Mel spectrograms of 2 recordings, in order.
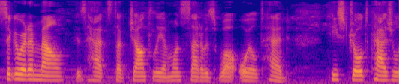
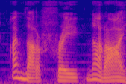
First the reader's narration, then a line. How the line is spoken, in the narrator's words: muttered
